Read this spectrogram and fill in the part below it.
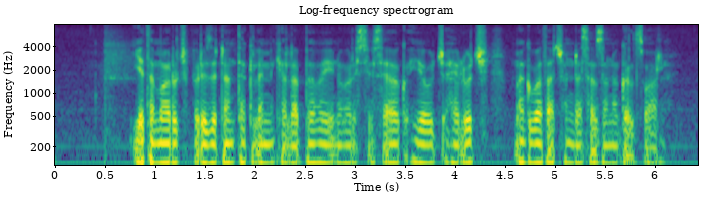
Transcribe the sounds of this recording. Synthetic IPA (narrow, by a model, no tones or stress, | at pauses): jɛ̰t̪ʰəmaɾio̞t͡ʃːu̥pɾʔezid̪ant̪ʰːəklə̰mːikʰəlabːəβəjɛ̰jṵnivəɾsit̪ʰiwsiaɔkʼjɛwʊt͡ʃʼːhajlʔo̞t͡ʃː | mʔəɡbat̪ʰat͡ʃːɛwɨnd̪asa̰zːənəwɡə̰lsʼəwal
